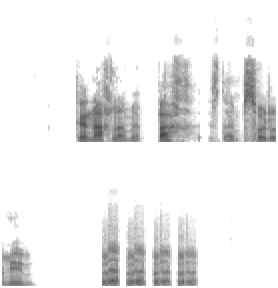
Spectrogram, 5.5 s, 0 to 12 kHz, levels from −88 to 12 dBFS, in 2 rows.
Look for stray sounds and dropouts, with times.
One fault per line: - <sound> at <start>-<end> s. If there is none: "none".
- laugh at 3.7-4.7 s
